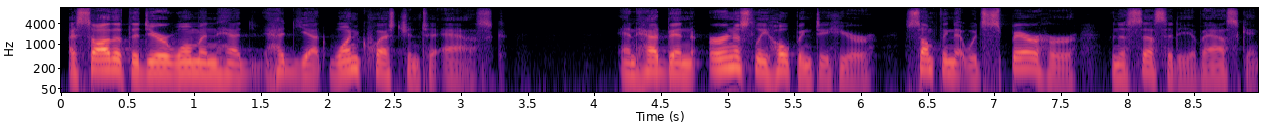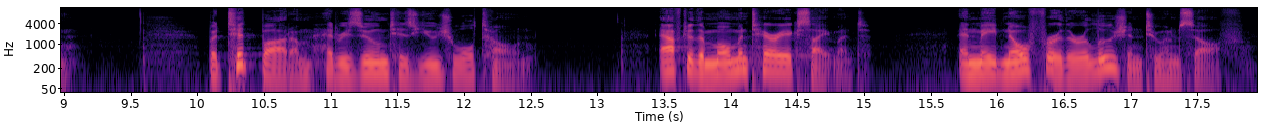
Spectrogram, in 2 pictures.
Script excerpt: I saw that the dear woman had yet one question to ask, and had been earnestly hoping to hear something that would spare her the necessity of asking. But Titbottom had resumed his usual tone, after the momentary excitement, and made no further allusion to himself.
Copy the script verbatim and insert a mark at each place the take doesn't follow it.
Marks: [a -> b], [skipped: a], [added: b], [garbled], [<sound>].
I saw that the dear woman had [added: had] yet one question to ask, and had been earnestly hoping to hear something that would spare her the necessity of asking. But Titbottom had resumed his usual tone, after the momentary excitement, and made no further allusion to himself.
